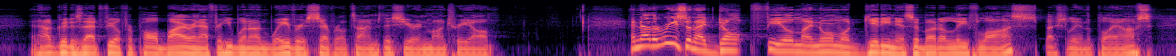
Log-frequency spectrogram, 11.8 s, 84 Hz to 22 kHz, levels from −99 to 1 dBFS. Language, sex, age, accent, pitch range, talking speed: English, male, 40-59, American, 95-120 Hz, 195 wpm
